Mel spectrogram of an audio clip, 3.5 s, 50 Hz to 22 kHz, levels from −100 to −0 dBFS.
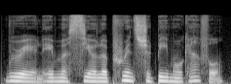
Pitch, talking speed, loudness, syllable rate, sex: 140 Hz, 140 wpm, -17 LUFS, 4.0 syllables/s, female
